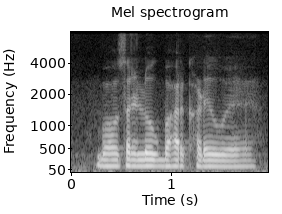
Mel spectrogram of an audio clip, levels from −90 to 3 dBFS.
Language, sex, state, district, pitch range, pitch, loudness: Hindi, male, Chhattisgarh, Raipur, 125-130 Hz, 130 Hz, -14 LUFS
